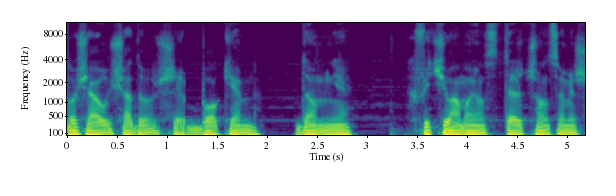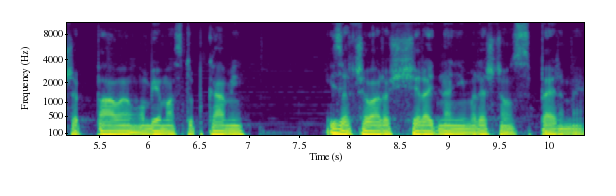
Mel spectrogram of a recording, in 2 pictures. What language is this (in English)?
Polish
